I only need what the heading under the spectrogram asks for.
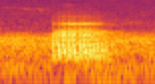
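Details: Great spotted woodpecker drumming on a tree in UEA woods: one rapid, even roll of woodpecker strikes lasting about half a second, sharp knocks fused into a short rattling burst against a quiet background.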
